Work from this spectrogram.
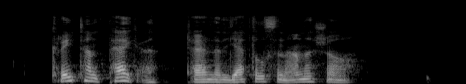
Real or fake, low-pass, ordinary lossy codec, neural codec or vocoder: real; 9.9 kHz; AAC, 48 kbps; none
